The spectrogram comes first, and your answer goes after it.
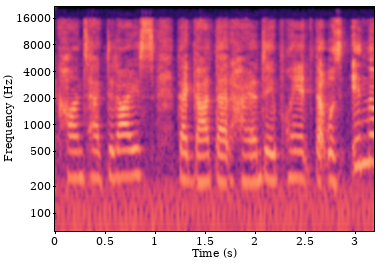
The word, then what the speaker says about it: Hyundai: It's not Hyandai, it's Hyundai.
